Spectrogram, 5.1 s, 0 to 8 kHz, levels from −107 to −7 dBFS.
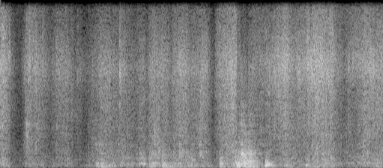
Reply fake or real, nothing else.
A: real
